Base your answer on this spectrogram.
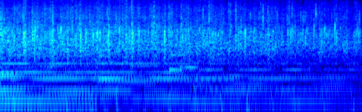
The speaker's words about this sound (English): Could you give my lovely wife a rousing applause?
